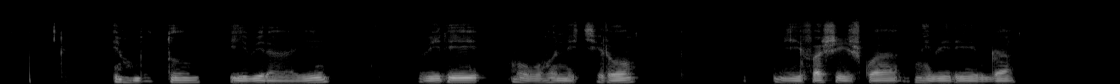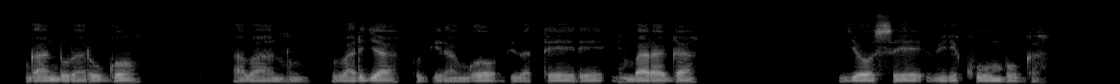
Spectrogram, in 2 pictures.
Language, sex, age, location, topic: Kinyarwanda, male, 36-49, Musanze, agriculture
